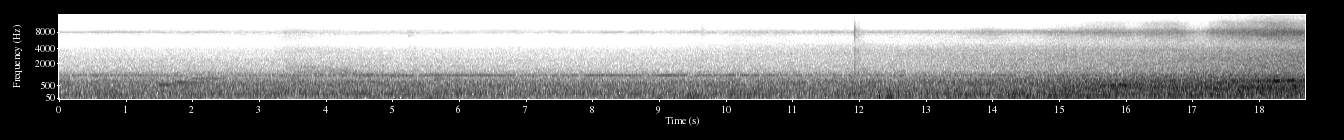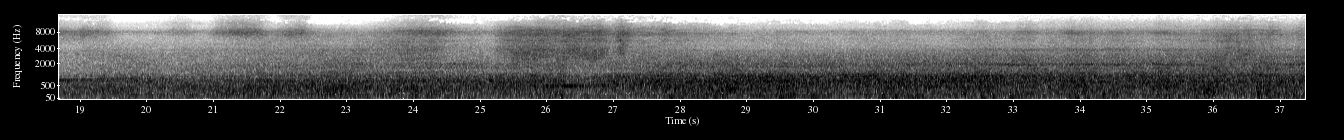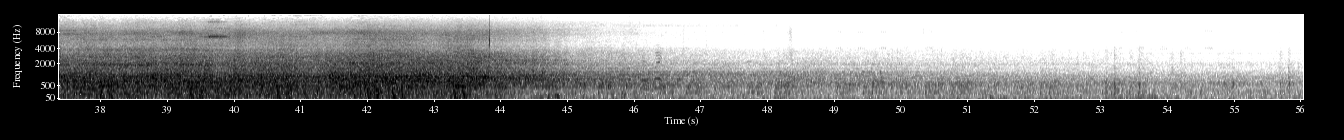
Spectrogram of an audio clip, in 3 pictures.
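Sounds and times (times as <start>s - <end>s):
train pulling out and accelerating: 0.0s - 56.0s
rush of wheels and air: 16.2s - 46.0s.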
